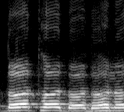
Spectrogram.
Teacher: आपण यांचा उच्चार करत असताना दातांना स्पर्श करतो, अशी जीभ पुढे जाणार, दातांना स्पर्श करणार आणि मागे येणार, म्हणून याला काय म्हणायचं, तुम्ही दंत्य वर्ण असं म्हणतात.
